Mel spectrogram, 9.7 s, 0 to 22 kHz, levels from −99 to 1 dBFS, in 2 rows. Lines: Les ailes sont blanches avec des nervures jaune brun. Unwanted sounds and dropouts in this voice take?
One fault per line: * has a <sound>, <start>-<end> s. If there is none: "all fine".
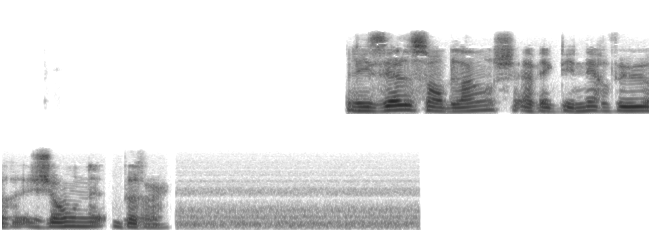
all fine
